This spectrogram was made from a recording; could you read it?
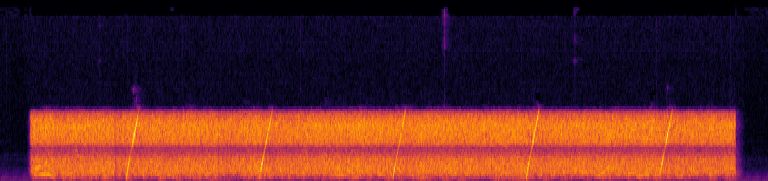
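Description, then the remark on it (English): Steady shortwave receiver hiss with a brief rising chirp from an ionospheric sounder cutting through it exactly every two seconds, five quick swept blips in an even rhythm, with no voices. “Many listeners posted screenshots of the waterfalls so we could see what the blipping looked like.”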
